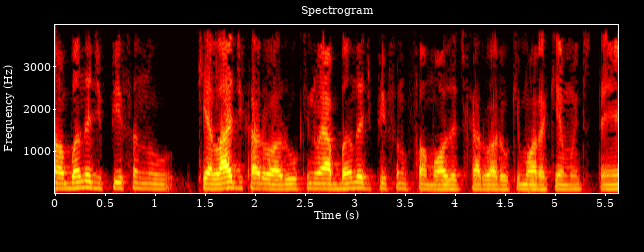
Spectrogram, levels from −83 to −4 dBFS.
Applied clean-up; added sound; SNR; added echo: none; none; none; none.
